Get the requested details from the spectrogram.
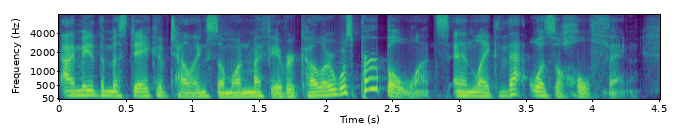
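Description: In an ordinary speaking voice, a man talks at a fairly quick pace and medium pitch with ordinary pitch variation. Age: 30s. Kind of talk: casual interview.

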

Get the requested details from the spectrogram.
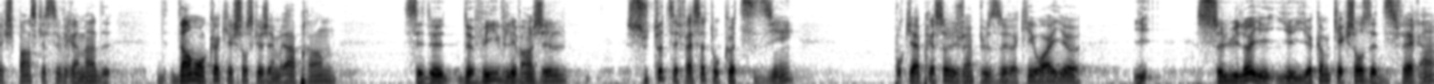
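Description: On a very clean recording with a silent background, a man speaks at a moderate pace in a medium pitch. His pitch varies in an ordinary way, with long, frequent pauses. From Quebec, Beauce. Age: young. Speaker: CEGEP student. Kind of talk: live panel discussion. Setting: live event with audience.

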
